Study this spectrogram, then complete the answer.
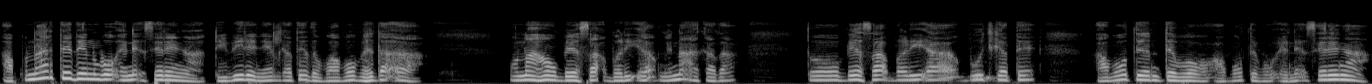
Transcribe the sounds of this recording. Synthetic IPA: apnaɾt̪ɛd̪ɛnbɔʔɛnɛʔ̪sɛɾɛŋaʈibiɾɛɲɛlkat̪ɛd̪ɔbabɔbʱɛd̪aʔa | ɔnaɦaw̃bɛsaʔbəɽiʔaʔmɛnaʔakad̪a | t̪ɔbɛsaʔbəɽiʔaʔbud͡ʒkat̪ɛ | abɔt̪ɛnt̪ɛβɔabɔt̪ɛbɔʔɛnɛʔ̪̚sɛɾɛŋa

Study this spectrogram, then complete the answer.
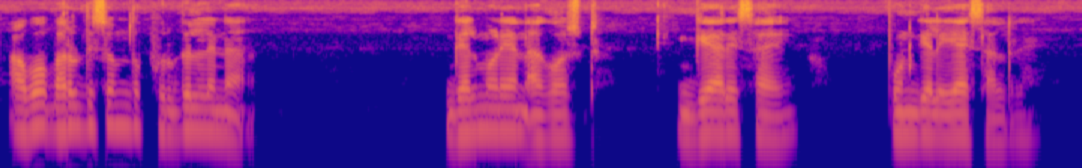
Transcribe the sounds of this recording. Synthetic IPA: abɔbaɾɔd̪isɔmd̪ɔpʰuɾɡəlːɛnaʔ | ɡɛlmɔɽjanaɡɔsʈ | ɡɛaɾɛsaj | punɡɛlɛjajsalɾɛ

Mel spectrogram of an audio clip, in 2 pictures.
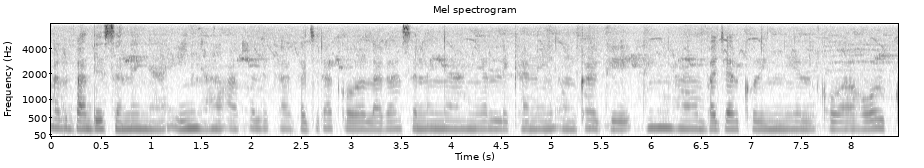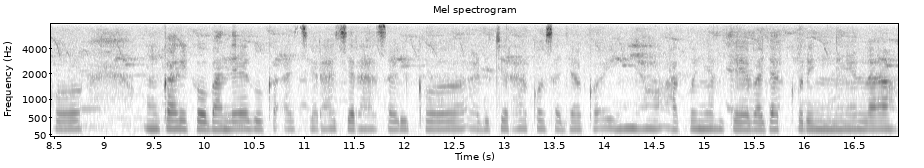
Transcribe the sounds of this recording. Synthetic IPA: aɾband̪ɛsənəɲaiɲɦɔ̃akɔlɛkʰaɡad͡ʒɾakɔlaɡasənəɲaɲɛlːɛkʰaniɲɔŋkaɡɛiɲɦɔ̃bad͡ʒaɾkɔɾiɲɲɛlkɔwaɦɔɾkɔ | ɔŋkaɡɛkɔbãnd̪ɛaɡukaʔat͡ʃɛɾat͡ʃɛɾasəɽikɔəɖit͡ʃəɾɦakɔsad͡ʒakɔaiɲɦɔ̃akɔɲɛlt̪ɛbad͡ʒaɾkɔɾiɲːɛla

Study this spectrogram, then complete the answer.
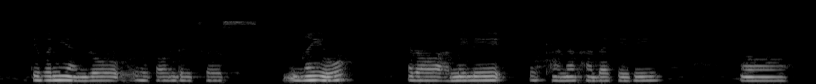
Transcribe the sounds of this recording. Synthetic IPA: t̪jopʌniɦamrorawnd̪biswas | nʌjɦo | rʌɦamile | kʰanakʰãd̪akʰeɾi

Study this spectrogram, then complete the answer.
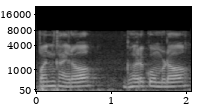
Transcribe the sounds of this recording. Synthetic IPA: pənkʰajɾɔɡʱəɾkomɽɔ

